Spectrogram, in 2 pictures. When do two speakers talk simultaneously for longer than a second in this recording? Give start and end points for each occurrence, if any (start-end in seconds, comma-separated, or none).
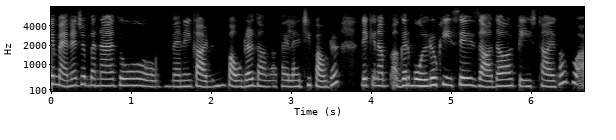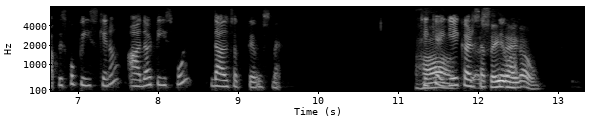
11.3-12.5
